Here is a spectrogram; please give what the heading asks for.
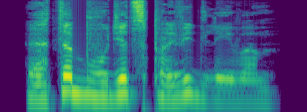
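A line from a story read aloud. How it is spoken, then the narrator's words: Reluctant, through gritted teeth. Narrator (Russian): нехотя сквозь зубы ответил Дагоберт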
